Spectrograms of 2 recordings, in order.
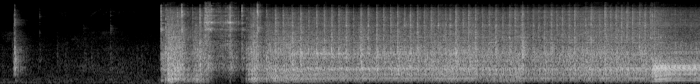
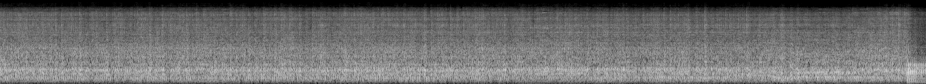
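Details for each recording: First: Roughly 35 cc chainsaw with 14-inch bar that won't rev and falls on its face; after a quiet pause a high raspy buzz that never climbs cleanly; bogging thought to be from a bad spark plug that still showed spark. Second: Chainsaw that wouldn't rev, after carb adjustment: high, steady, raspy buzz at full speed without surging or bogging, then cuts off; runs properly.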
